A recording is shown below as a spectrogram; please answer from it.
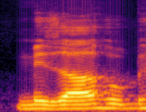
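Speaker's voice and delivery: مذاہب as "mi-zaa-hub", i first, u last; pronunciation option. Shown as a demonstration. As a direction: say مذاہب starting "mi", ending "hub". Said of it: "درست لفظ کو کیا ہوگا".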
